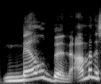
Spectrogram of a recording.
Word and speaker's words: Melbourne: Melbourne. Melbourne. I'm going to spell that for those of you who are not in Australia. It's Melbourne. Many of us might have pronounced it as Melbourne.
